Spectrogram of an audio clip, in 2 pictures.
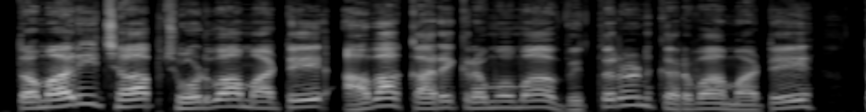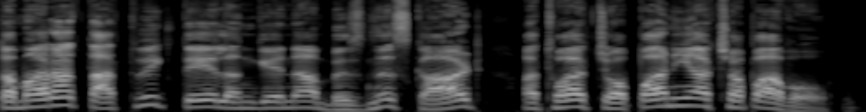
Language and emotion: Gujarati, neutral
